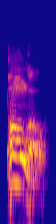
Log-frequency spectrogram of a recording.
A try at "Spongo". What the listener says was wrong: No, you pronounce the S. Spongo. Spongo.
